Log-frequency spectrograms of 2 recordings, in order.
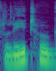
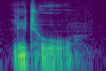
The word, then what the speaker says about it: Leto: Wird gerne mal im Deutschen einfach Leto genannt, aber wenn ich das richtig geblickt habe, wird die im Griechischen auf der letzten Silbe betont. Leto.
